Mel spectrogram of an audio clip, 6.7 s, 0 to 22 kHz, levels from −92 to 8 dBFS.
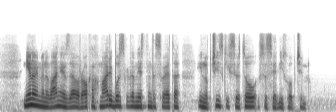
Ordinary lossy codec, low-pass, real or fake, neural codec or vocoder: none; 7.2 kHz; fake; codec, 16 kHz, 1 kbps, X-Codec, HuBERT features, trained on balanced general audio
